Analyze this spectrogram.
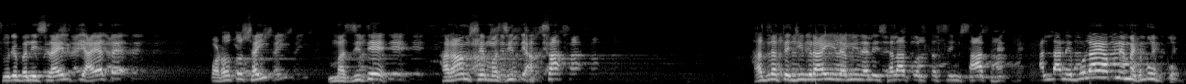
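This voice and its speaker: A man's voice: sits high, moderate pace, pauses often, fairly bright tone. A male Islamic preacher telling humorous stories in a sermon, singing refrains and prompting the crowd to answer. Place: religious gathering. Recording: echoey, dull lo-fi PA sound.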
